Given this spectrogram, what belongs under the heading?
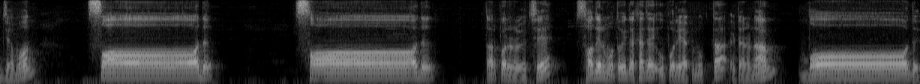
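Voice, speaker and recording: A man's voice: mid-range voice, a little mellow. Patient male Quran teacher drilling letters. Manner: slow, patient explanation with drawn-out letter drills. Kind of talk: recorded lesson on letter pronunciation.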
